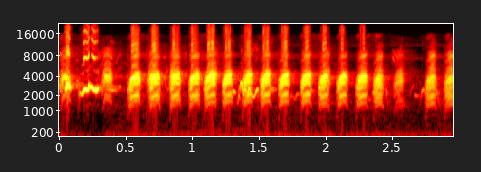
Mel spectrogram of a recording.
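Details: Sooty-headed bulbul in full song, meant to rile other bulbuls into answering: a short slurred whistle, then a fast, even chatter of harsh chirps, about three notes a second.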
